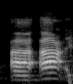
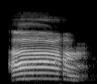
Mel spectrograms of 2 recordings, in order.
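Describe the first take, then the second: First: Two separate short vowels with a catch between. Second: One single vowel drawn out smoothly. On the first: This is the hard form with two glottal stops. "kalau ada hamzah qata itu dua berderet a a gitu" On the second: The two stops are softened into one sound. "dijadikan satu harokat fathah. Ah, gitu. Jadi dia diseret"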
